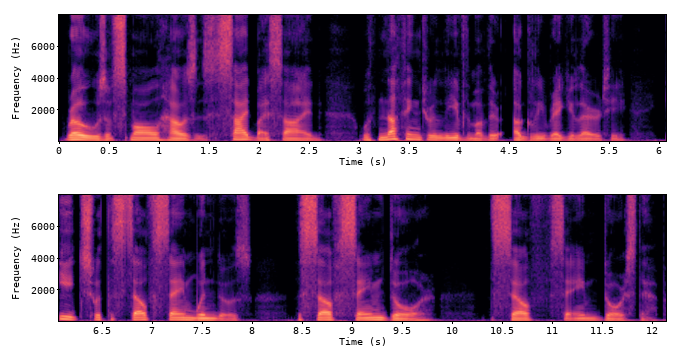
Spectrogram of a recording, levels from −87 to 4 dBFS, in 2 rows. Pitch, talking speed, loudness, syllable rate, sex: 100 Hz, 155 wpm, -21 LUFS, 4.0 syllables/s, male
